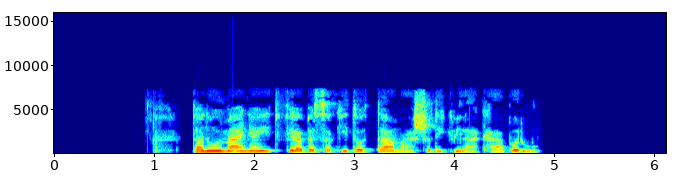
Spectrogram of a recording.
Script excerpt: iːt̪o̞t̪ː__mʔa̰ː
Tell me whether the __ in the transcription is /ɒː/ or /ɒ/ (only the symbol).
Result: ɒː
